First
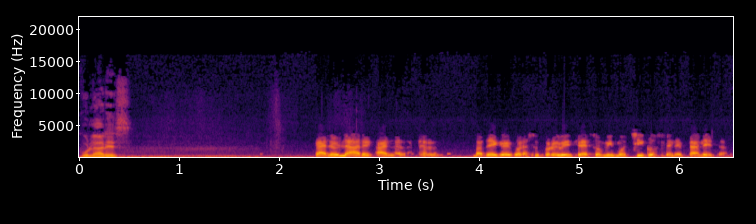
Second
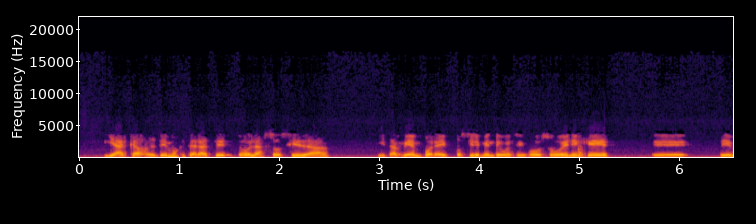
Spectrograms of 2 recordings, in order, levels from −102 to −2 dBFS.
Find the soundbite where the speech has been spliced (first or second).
first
